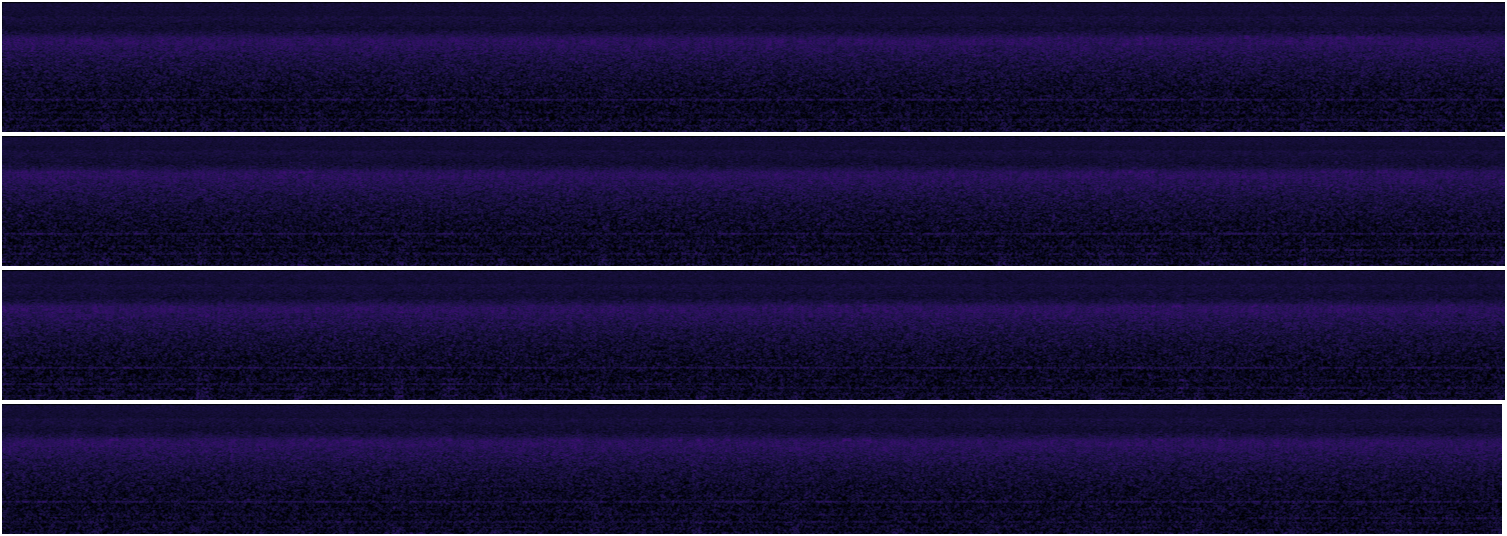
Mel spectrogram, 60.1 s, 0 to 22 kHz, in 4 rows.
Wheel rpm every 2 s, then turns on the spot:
0, 0, 0, 0, 0, 0, 0, 0, 0, 0, 0, 0, 0, 0, 0, 0, 0, 0, 0, 0, 0, 0, 0, 0, 0, 0, 0, 0, 0, 0.
none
